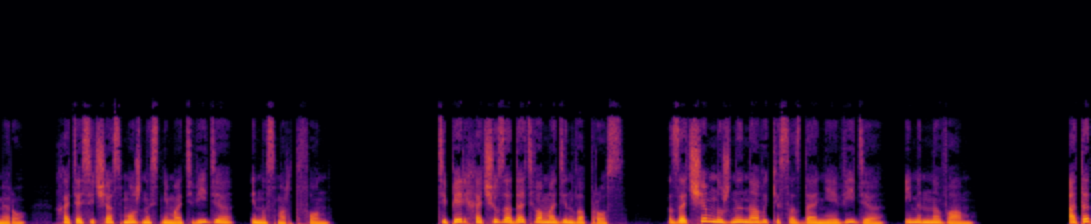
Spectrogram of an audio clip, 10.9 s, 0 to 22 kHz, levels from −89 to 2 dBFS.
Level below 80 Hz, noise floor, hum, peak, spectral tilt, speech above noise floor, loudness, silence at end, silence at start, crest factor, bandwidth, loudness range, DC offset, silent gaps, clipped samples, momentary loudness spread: -52 dBFS; under -90 dBFS; none; -4 dBFS; -7 dB/octave; over 71 dB; -20 LUFS; 0 s; 0 s; 16 dB; 11 kHz; 3 LU; under 0.1%; 3.59-4.15 s, 10.02-10.58 s; under 0.1%; 9 LU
